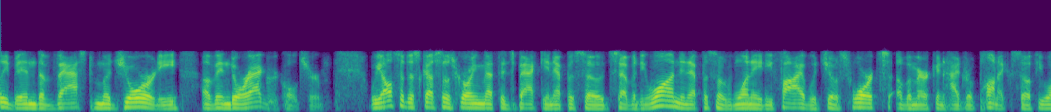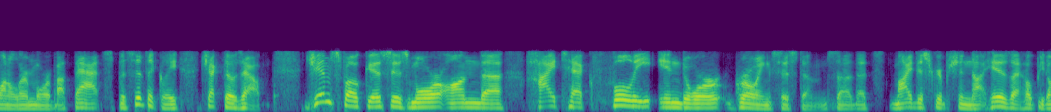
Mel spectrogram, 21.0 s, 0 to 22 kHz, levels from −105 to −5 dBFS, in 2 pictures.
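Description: The whole clip runs through the G.729 codec at 8 kbit/s, so nothing above 4 kHz survives and the speech sounds plainly rough and a bit synthetic. At 2.68 to 2.78 s, there's VoIP packet loss concealed by the speech codec: about 40 ms went missing, which fits two 20 ms packets. The decoder stretches its last frame into a fading buzzy tone or coloured noise, and the sound stays weak briefly afterwards. The same thing happens at 6.38 to 6.47 s, with a shorter 20 ms gap.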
